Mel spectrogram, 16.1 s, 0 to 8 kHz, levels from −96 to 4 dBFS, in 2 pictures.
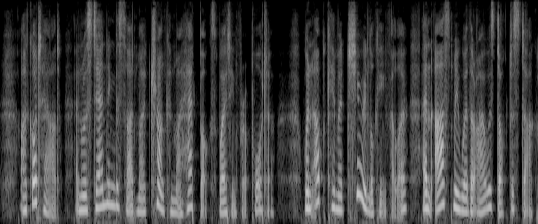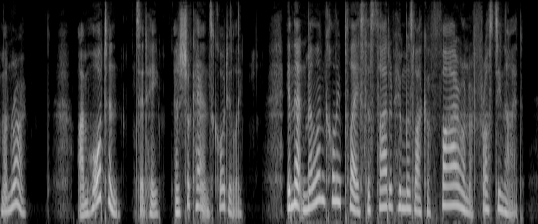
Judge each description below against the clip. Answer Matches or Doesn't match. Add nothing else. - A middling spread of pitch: Doesn't match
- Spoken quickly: Matches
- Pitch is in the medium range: Doesn't match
